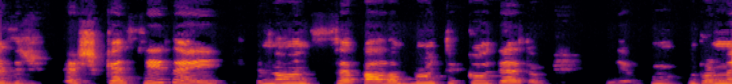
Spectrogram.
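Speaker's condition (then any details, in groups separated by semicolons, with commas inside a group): Ataxia; ataxia after brain injury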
